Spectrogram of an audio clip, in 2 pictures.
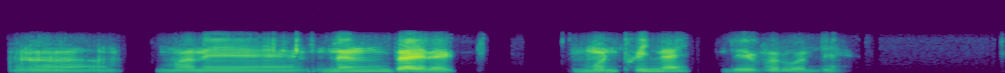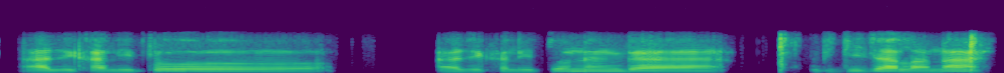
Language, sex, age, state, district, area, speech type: Bodo, male, 45-60, Assam, Kokrajhar, rural, conversation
